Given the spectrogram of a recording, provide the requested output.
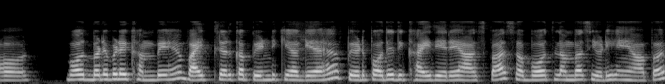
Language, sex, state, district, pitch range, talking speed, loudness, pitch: Hindi, female, Chhattisgarh, Kabirdham, 205-225 Hz, 235 wpm, -18 LUFS, 215 Hz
